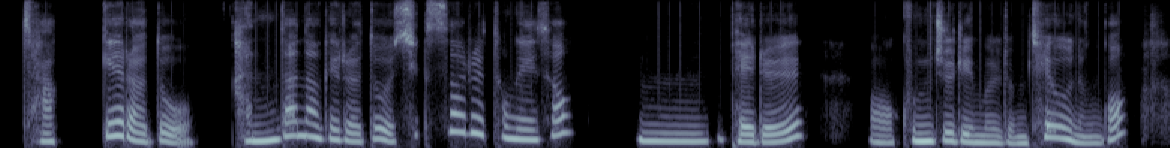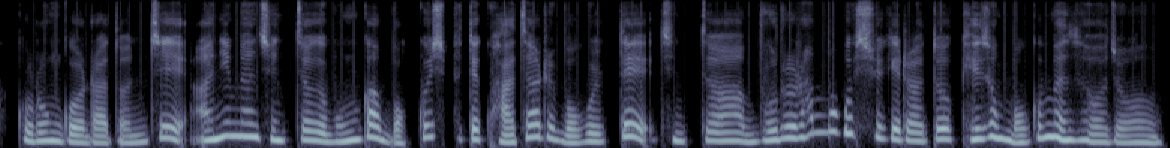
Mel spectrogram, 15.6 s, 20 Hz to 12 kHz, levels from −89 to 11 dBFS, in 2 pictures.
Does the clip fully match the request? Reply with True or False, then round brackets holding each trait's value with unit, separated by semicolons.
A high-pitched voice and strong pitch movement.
True (210 Hz; 6.6 semitones)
